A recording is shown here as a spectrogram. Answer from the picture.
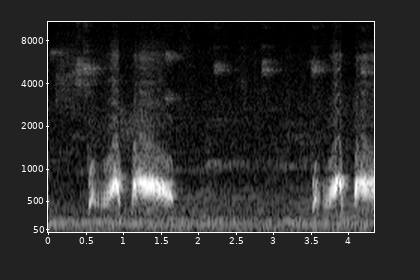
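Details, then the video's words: Spotted dove, clean lure recording for trapping. A rising coo leads into a long sustained coo. After a pause of about two seconds, the same rising and long coos begin again. A low background hum can be heard. "Suara Burung Terkukur/Derkuku bersih cocok untuk PIKAt."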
